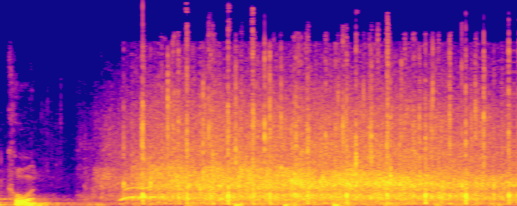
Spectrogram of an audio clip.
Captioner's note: audience applauding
